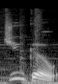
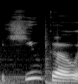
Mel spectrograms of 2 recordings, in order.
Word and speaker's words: jugo: In the example Google provided, for instance, the speaker pronounced the Spanish word for juice as jugo with the English J sound instead of with the Spanish J sound, so Translate spells it out as Hugo in its pronunciation suggestion.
